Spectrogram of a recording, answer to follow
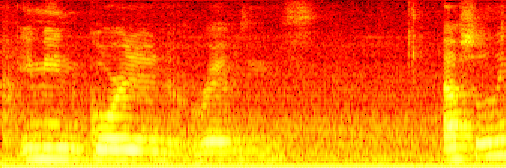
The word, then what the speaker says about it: Gordon Ramsay: how you say him she literally says golden ramses and i was like that's adorable but that's not how you say it i won't say golden i would never say golden ramsay's you say gordon ramsay's though yeah sometimes i'm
